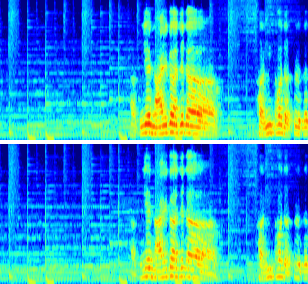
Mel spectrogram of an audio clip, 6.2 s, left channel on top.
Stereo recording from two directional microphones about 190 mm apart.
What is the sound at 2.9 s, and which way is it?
Speech, 55° left (ahead or behind).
